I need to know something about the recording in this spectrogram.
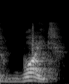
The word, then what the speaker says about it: white: while while silent h while peculiar then there's white the color white and then why why do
